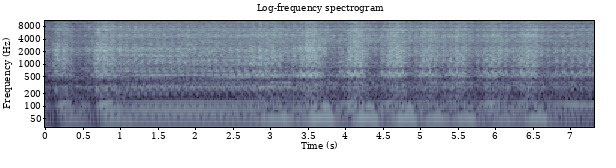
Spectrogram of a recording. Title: 1996 Ford Transit 2.5L Diesel engine problem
